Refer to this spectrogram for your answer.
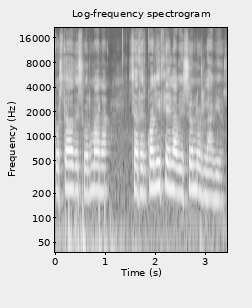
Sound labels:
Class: speech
